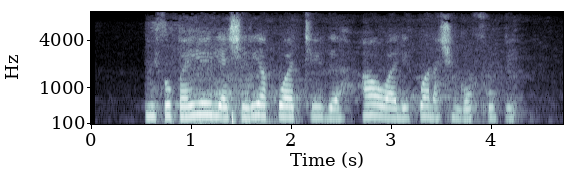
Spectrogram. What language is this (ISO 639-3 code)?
swa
